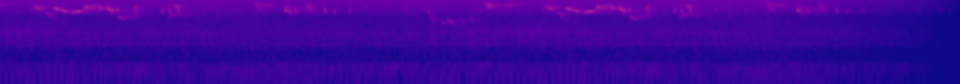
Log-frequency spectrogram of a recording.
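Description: Faint night-time ambience of high chirping calls, the same phrase coming round again about every five and a half seconds, over a steady low hum; it fades out near the end.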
